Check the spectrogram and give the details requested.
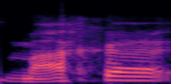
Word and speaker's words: Macher: The pronunciation is a bit, a bit different. It's Macher. It's like Macher, okay. the German word for doing, more or less.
